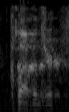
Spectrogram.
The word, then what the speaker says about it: Clevenger: I'm not sure how you're saying it, but that's how it's pronounced. How's it? Clevenger.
